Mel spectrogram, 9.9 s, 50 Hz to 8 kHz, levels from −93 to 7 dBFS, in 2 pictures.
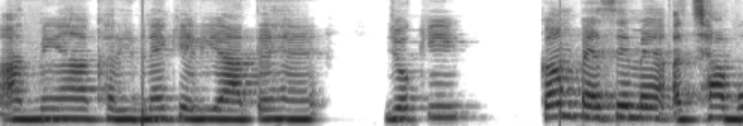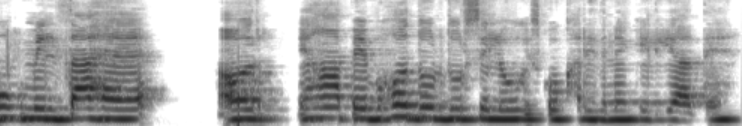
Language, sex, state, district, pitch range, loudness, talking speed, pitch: Hindi, female, Bihar, Jahanabad, 220-245 Hz, -14 LUFS, 175 wpm, 230 Hz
